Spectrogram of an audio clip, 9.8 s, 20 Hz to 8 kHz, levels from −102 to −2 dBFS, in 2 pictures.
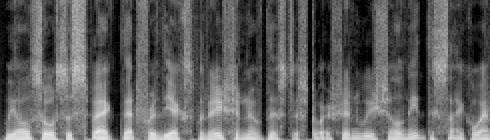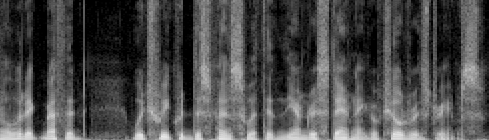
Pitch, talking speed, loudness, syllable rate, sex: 105 Hz, 165 wpm, -21 LUFS, 4.9 syllables/s, male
